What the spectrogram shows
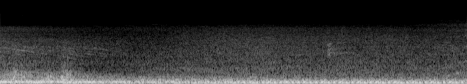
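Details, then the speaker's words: Chevy V8 after mount work, running in the shop: deep steady rumble at fast idle with a slight shake, no misfire or stumble; transmission still to be topped off, engine running normally. "it's pretty much perfect it and it's got a slight shake to it at idle but you know what it'll be alright"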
